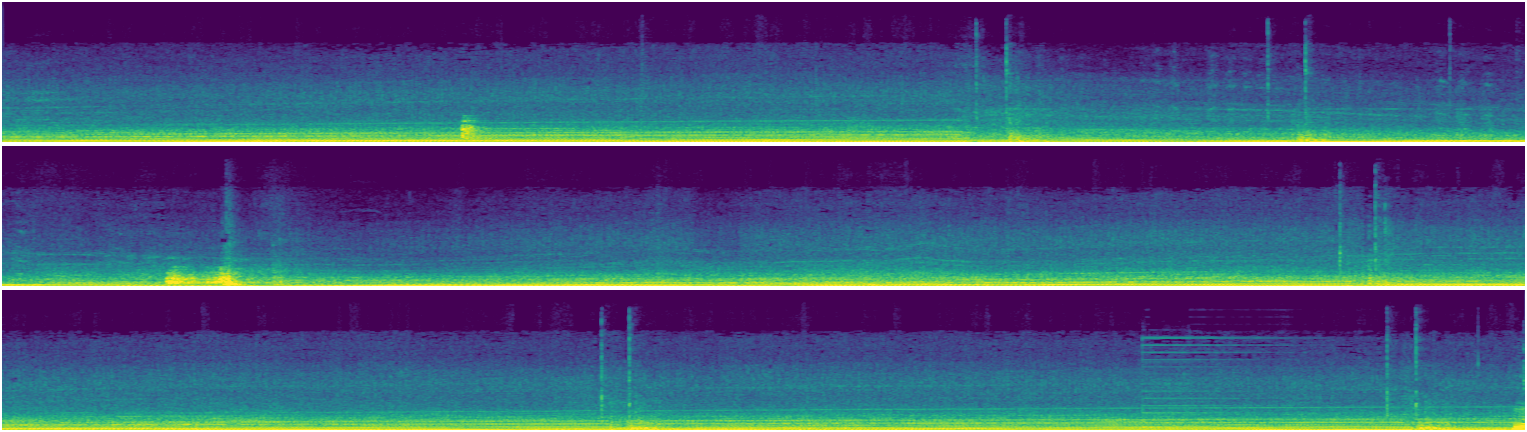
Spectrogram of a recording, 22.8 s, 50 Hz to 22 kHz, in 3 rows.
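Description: A Bentley racing car's engine in the video game Project Cars 2, a steady droning hum with shifting harmonic pitch as revs rise and fall, continuous and fairly loud throughout with no talk.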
